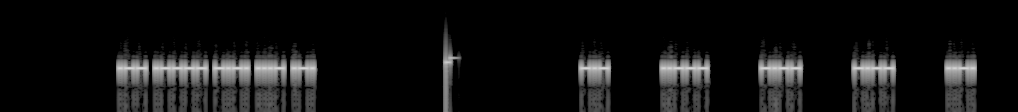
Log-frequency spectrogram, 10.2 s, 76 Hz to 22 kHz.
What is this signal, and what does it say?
Morse code, heard as a keyed tone, about 40 wpm, spaced as for 20 wpm, 700 Hz. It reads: W1CVR K2YYF
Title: USA Call Signs - 5 Characters - 6x Character Spacing - 40wpm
